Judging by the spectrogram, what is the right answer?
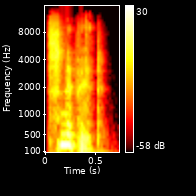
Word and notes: snippet: British English

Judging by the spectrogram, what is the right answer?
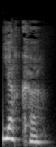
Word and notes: yucca: British English

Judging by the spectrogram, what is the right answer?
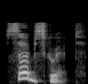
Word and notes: subscript: British English

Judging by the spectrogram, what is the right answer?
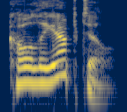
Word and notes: coleoptile: British English

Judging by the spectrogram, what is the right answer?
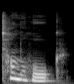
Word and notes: tomahawk: British English

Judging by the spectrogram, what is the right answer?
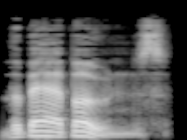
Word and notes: bare bones: British English

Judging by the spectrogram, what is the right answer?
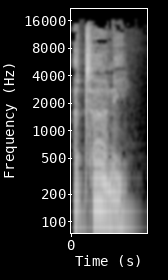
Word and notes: attorney: British English

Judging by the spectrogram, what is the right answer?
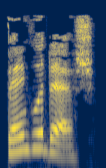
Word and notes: Bangla Desh: British English

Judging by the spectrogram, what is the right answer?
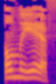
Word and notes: only if: British English

